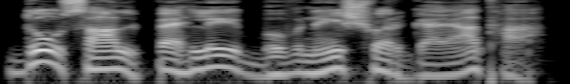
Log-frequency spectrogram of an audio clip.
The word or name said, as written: भुवनेश्वर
